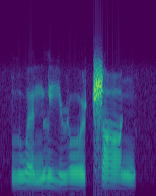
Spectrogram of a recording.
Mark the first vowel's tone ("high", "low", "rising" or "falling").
rising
